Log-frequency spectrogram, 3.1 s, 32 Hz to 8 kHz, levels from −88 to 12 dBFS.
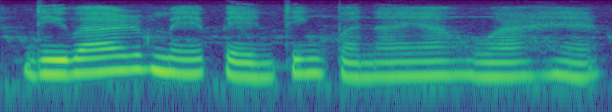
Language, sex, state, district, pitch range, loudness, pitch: Hindi, female, Assam, Kamrup Metropolitan, 185-220 Hz, -15 LUFS, 200 Hz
